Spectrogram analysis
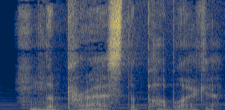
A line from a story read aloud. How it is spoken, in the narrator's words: he said scornfully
